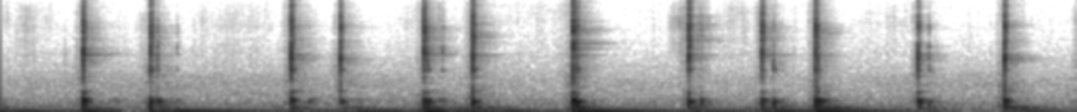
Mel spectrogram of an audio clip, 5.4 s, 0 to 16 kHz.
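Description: Metal thimbles on all fingers tap and scratch the hollow, domed steel mesh grille of a large condenser microphone. Thirteen sharp, clicky taps land at an uneven pace, each with a brief hollow ring near 260 Hz and a bright metallic tick on top. Between the taps, a soft scratchy rustle fills the gaps.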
